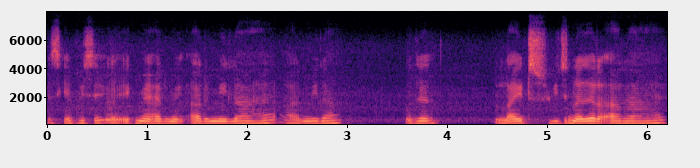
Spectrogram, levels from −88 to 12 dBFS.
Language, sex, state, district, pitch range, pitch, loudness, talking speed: Hindi, male, Jharkhand, Deoghar, 155-175 Hz, 165 Hz, -16 LUFS, 145 wpm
